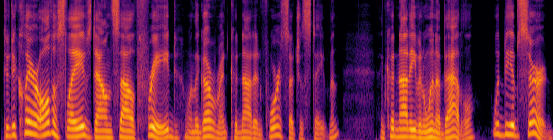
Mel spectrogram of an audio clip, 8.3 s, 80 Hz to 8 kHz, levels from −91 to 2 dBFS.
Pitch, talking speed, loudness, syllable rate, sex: 150 Hz, 195 wpm, -18 LUFS, 5.3 syllables/s, male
